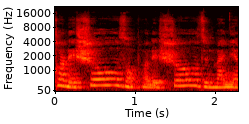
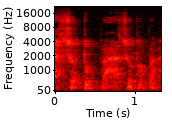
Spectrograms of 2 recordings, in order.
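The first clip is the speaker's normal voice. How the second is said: fading whisper, softer and softer; whispered self-warning; 9 dB quieter, faster than usual. Retold or imitated. Newly arrived, warning herself not to catch the accent, whispered. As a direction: hush it to yourself, dying away.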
